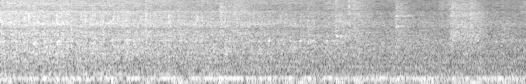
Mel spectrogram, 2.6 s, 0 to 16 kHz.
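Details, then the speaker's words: 1984 Toyota FJ60 2F, de-smogged, OEM exhaust manifold, 38mm carb, points ignition, timed earlier with vacuum leaks: steady, even idle just below 1000 rpm with no misses or knocks; clean idle, may need retiming. "of course i was trying to time it with vacuum leaks and we got an idle just below a thousand rpm"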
